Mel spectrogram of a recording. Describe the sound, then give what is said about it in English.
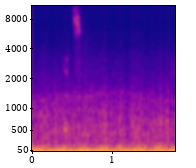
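Storm wind howls outside in a loud, unbroken roar, its weight in a deep low rumble, with a brief thin whistle rising above it partway through. “The storm's hit, and I think we're going through the worst of it. The howling outside.”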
